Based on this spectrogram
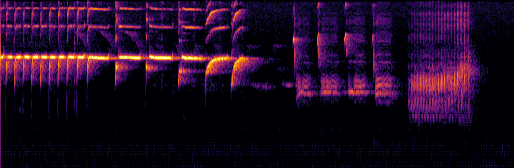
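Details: Canary singing for mating: a loud, clear run of rapid repeated whistled notes near one pitch, then rising upswept phrases, a burst of quick descending chirps and a final fast buzzy trill.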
